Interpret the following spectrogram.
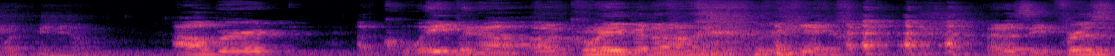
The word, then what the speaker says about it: Okwuegbunam: My first fantasy pickup of the week, I'm going to say his full name right now, Albert Okwuegbunam.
